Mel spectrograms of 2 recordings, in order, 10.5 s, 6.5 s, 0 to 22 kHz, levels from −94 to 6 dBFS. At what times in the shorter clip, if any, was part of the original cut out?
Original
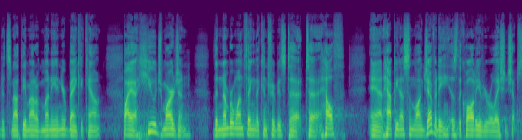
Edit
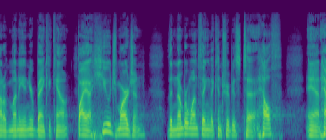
0:01.4
0:04.8

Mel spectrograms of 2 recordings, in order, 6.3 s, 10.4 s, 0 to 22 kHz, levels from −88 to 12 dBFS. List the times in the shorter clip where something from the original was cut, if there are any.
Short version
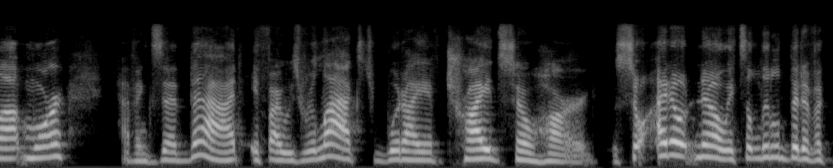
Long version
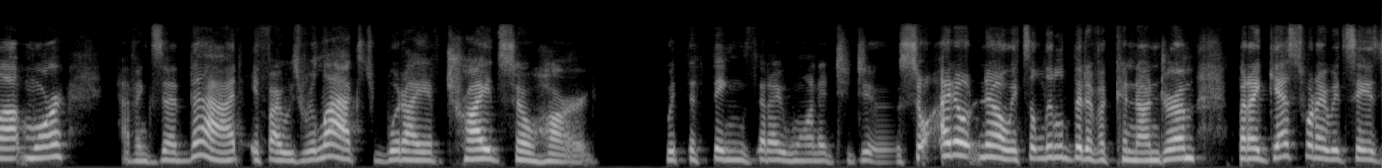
0:04.5

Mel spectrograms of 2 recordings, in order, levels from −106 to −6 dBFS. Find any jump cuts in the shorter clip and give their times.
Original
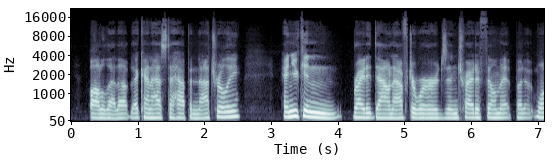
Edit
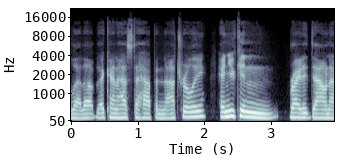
0:02.1

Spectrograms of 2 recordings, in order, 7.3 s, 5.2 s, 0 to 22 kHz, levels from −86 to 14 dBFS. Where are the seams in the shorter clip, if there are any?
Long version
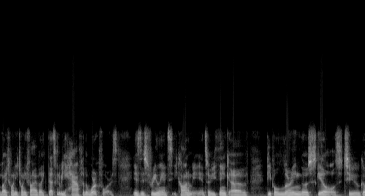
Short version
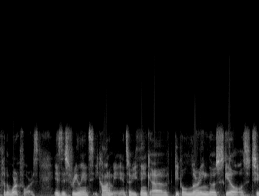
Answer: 0:03.4

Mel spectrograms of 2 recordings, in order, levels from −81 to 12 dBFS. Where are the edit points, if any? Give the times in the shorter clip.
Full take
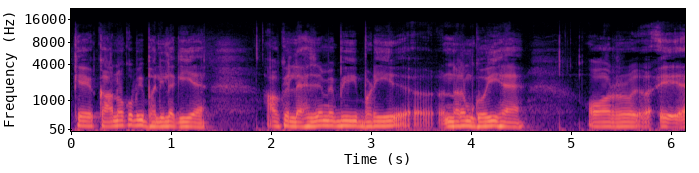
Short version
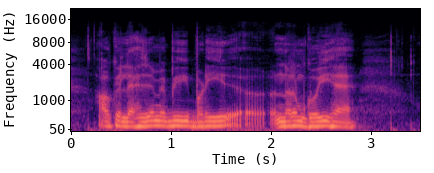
none

